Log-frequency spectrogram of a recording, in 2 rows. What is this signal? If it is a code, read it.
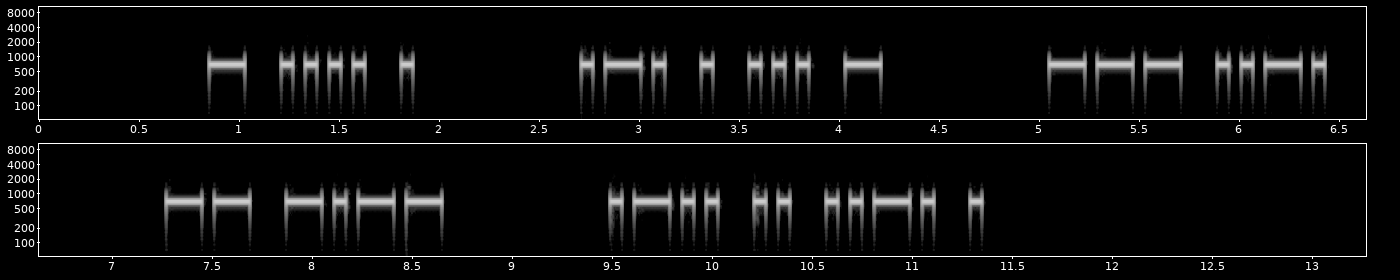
Morse code, heard as a keyed tone, about 19 wpm, 700 Hz. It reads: THE REST OF MY LIFE
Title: 2x Word-Spacing - Sets of 5 Words - 20wpm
